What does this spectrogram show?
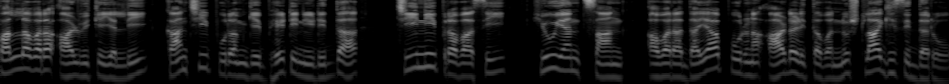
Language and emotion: Kannada, neutral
